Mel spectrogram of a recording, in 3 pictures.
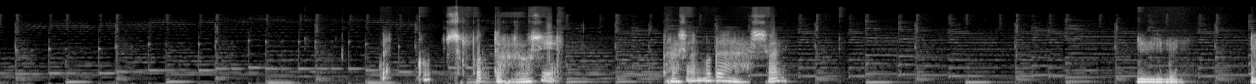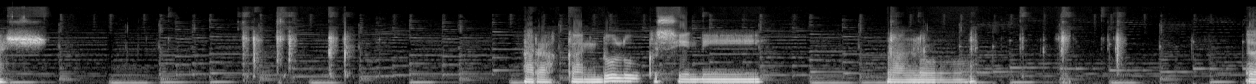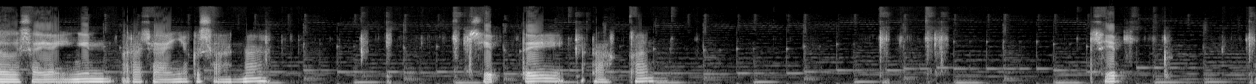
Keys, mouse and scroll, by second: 0.6 click, 1.0 click, 1.5 ctrl+click, 1.7 ctrl+z, 2.0 click, 2.3 click, 9.3-10.8 drag, 11.8 click, 13.5-15.4 drag, 17.3-18.9 drag, 21.0 alt+click, 21.9 click, 22.6-23.0 alt+shift+drag, 27.6-28.0 alt+drag, 29.0 shift+f, 30.7-31.3 alt+drag, 35.9 KP_0, 37.0-37.4 alt+shift+drag.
